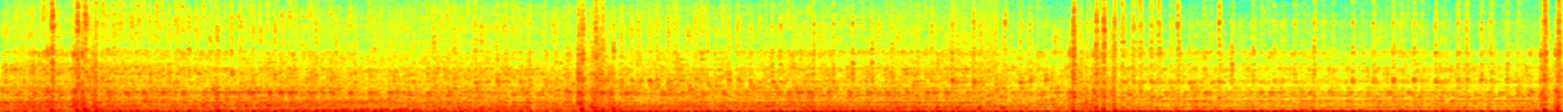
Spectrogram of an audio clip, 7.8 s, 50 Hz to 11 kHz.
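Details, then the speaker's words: 1995 Max II 6x6: engine surges about every two and a half seconds, hunting instead of holding steady speed; owner suspects governor needs adjusting. "it runs runs pretty good I think it's kind of governor issue you gotta run the truck out a little bit you can hear it"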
